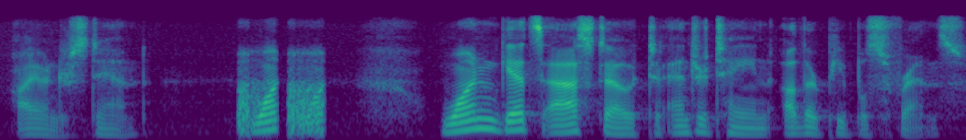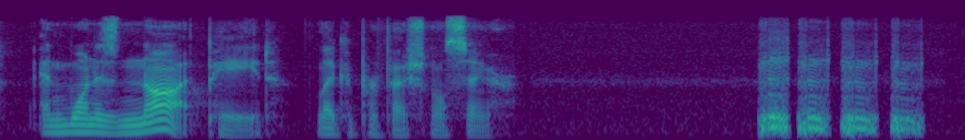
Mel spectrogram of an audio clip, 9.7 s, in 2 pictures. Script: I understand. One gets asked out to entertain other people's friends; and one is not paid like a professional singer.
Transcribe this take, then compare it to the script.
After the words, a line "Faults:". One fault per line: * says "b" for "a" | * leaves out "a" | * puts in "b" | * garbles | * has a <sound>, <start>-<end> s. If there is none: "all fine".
I understand. One gets asked out to entertain other people's friends; and one is not paid like a professional singer.
Faults:
* has a laugh, 1.2-1.6 s
* has a laugh, 8.6-9.5 s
